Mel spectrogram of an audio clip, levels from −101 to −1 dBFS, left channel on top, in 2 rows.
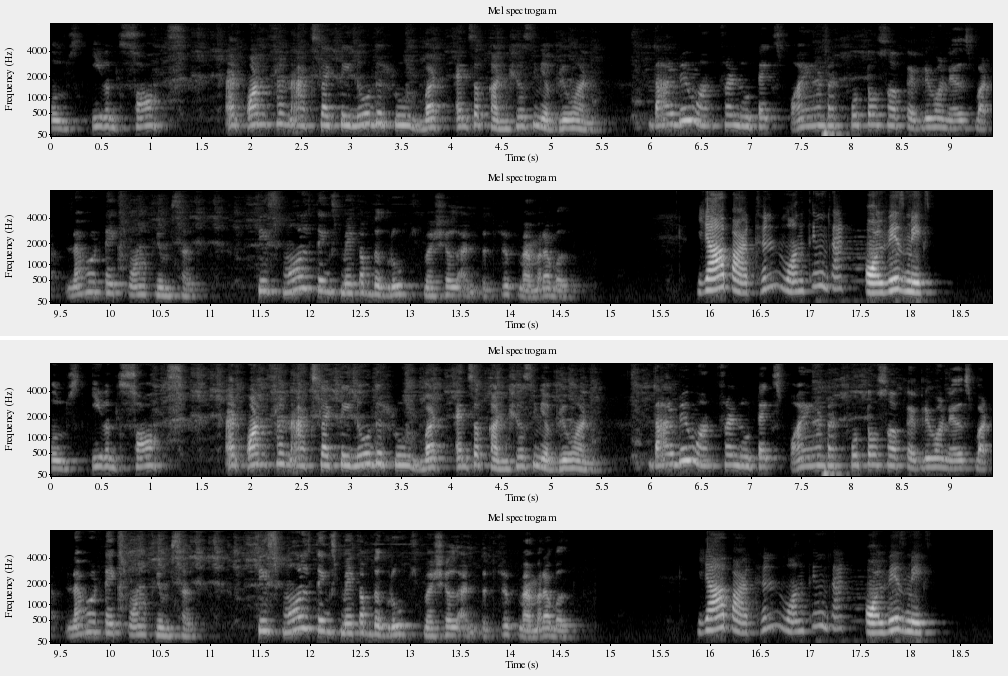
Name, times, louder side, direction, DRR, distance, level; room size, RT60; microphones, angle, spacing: voice 1, 0.0-5.5 5.8-14.6, right 2 dB, 75° right, 1.5 m, -40 dB
voice 2, 15.9-18.3, left 4 dB, 80° left, 0.9 m, -33 dB
9.7 x 9.2 x 7.5 m
head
